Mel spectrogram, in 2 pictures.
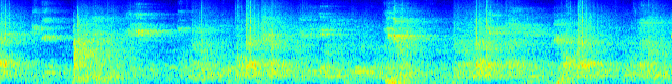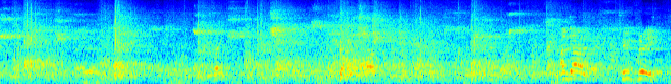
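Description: A squash ball smacks sharply off rackets and walls in a quick rally.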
